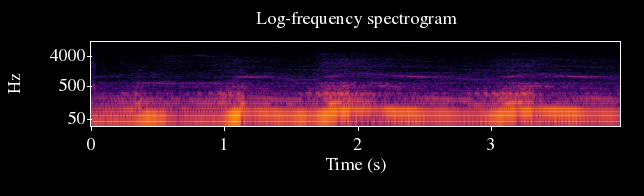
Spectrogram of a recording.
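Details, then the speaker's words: Coupé with 160,000 on it, started after standing on a yard: steady low engine hum with a few gentle revs, clatter gone, no knocking; runs smooth like new. "160000 ist nichts normal coupé anspringt so druck klappern weg perfekt wie ein neuwagen"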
